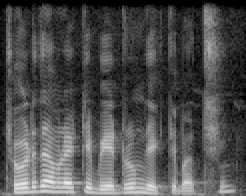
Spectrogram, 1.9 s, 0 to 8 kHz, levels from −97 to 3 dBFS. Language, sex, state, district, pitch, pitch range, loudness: Bengali, male, West Bengal, Cooch Behar, 175 Hz, 145-185 Hz, -16 LUFS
